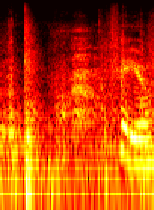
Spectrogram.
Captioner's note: Ben sighs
